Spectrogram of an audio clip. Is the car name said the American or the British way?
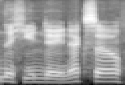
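American. The car name has an American-style pronunciation.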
